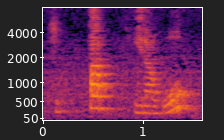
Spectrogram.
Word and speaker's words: 국밥: 예시 하나씩 보시면 국밥. 그래서 이 밑에 오는 받침이 기역이잖아. 근데 뒤에 비읍이었잖아. 그러니까 이 첫 번째 경우 때문에 국밥이라고 된소리로 바뀌어서 소리가 나는 거예요.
